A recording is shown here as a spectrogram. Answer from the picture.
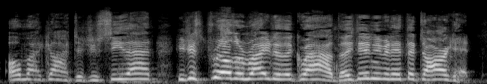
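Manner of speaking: incredulous shout climbing to a high, loud scream; screaming line coach. Retold or imitated. Line coach reacting to two missed rounds, screaming in disbelief. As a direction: holler it in appalled disbelief. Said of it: "screaming at him".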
